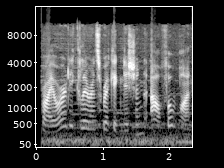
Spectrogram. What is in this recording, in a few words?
Computer Voice; Star Trek; StarTrekLCAR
